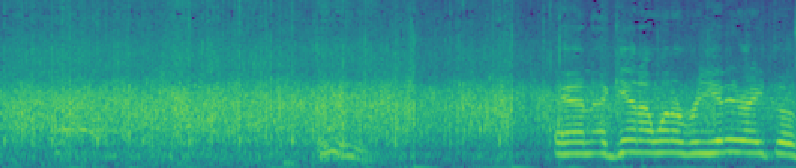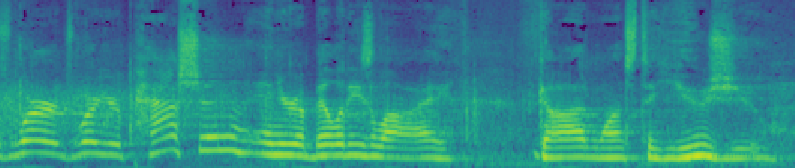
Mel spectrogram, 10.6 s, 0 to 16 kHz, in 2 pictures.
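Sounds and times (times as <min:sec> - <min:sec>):
audience applause: 0:00.0 - 0:06.8
speech: 0:03.7 - 0:10.6.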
